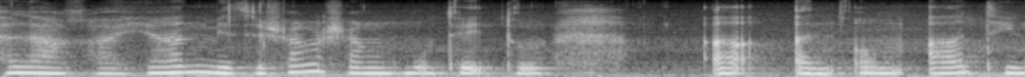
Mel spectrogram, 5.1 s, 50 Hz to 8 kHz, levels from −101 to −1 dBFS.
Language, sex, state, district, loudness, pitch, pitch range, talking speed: Mizo, female, Mizoram, Aizawl, -18 LUFS, 210 Hz, 205-220 Hz, 165 wpm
